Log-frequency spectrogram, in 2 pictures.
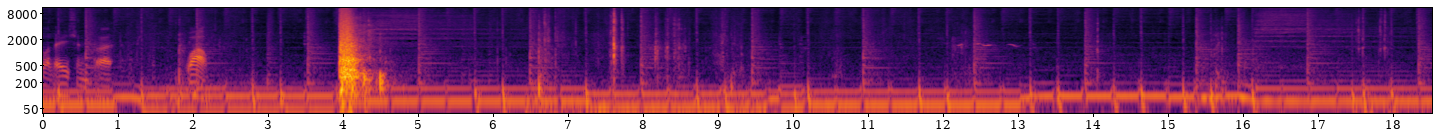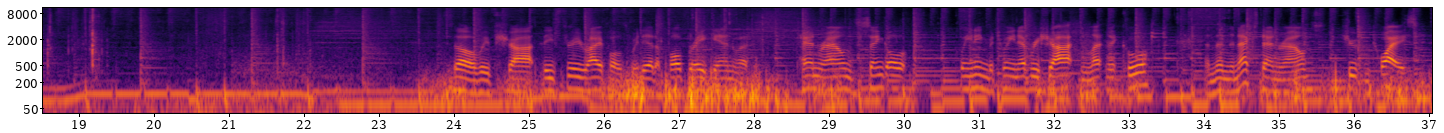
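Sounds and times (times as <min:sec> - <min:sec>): background music with bass line: 0:00.0 - 0:37.0
rifle shot with echo: 0:04.0 - 0:04.7.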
